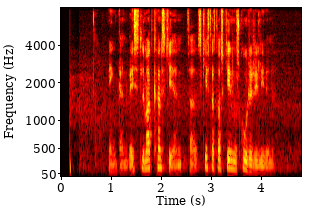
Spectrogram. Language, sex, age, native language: Icelandic, male, 50-59, Icelandic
